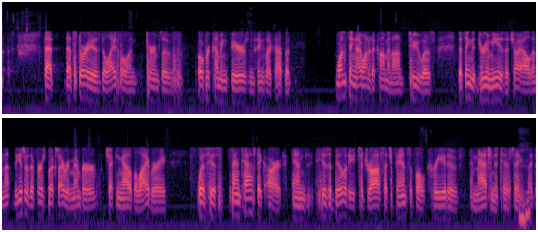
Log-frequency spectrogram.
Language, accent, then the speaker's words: English; San Diego, California, United States; As a child, I grew up in San Diego, and I believe that's where Dr. Seuss spent his final years.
